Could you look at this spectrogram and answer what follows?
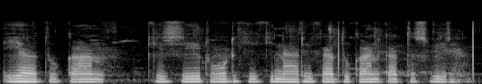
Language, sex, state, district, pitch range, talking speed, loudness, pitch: Hindi, male, Bihar, West Champaran, 125-130 Hz, 135 wpm, -20 LUFS, 125 Hz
